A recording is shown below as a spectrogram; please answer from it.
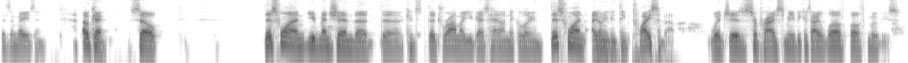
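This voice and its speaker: A man co-hosting a casual podcast debate, enthusiastic and animated as he argues his pick. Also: on the high side, moderate pace, dry recording. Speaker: podcast co-host.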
